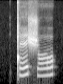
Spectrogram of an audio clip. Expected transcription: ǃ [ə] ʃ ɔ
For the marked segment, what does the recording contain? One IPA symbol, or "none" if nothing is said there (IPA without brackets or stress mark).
ɛ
